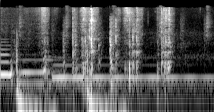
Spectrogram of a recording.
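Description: A small jar holding folded paper slips with children's names is opened for a name draw: a few short scraping clicks and crinkly rustles of paper slips in quick, irregular bursts, with a faint steady hum underneath and no talking.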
